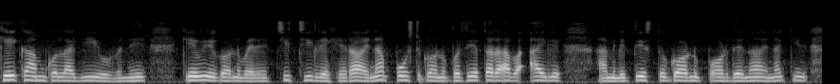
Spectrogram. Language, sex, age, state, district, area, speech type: Nepali, female, 45-60, West Bengal, Darjeeling, rural, spontaneous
